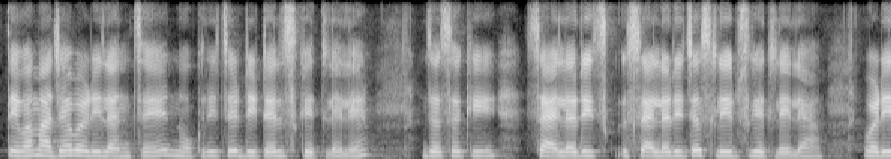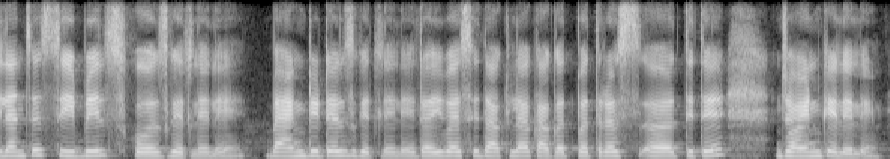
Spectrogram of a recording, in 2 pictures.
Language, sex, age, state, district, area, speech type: Marathi, female, 18-30, Maharashtra, Raigad, rural, spontaneous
